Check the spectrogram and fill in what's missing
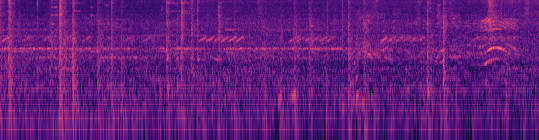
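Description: The Legoland Windsor Resort train running along its track, steady clattering and rumbling with squeaks and clicks, children's voices and park chatter mixed in.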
